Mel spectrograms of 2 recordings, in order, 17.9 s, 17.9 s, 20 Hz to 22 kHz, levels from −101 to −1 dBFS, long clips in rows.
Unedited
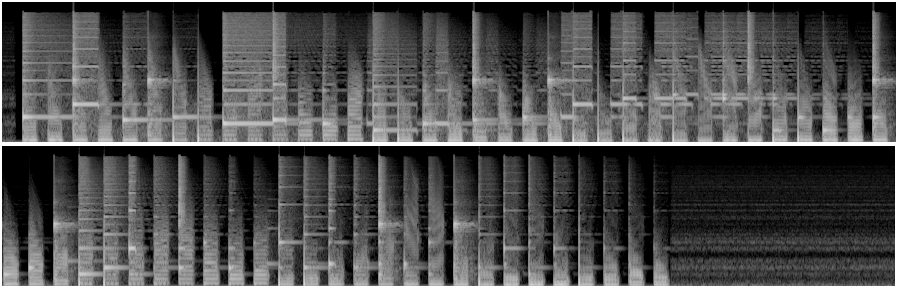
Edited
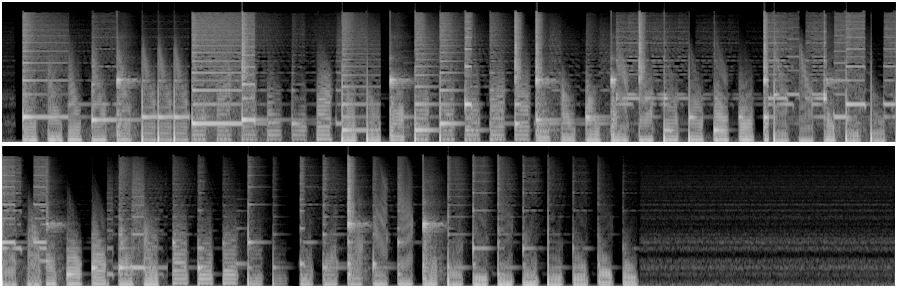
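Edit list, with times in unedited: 0.67–0.98 cut
1.71 stutter in place 0.16 s, 3 plays
2.91–3.52 dip -10 dB, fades 0.24 s
4.1–4.7 swap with 9.37–10.91
5.52–6.66 swap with 7.24–8.76
11.48–12.24 studio fade out

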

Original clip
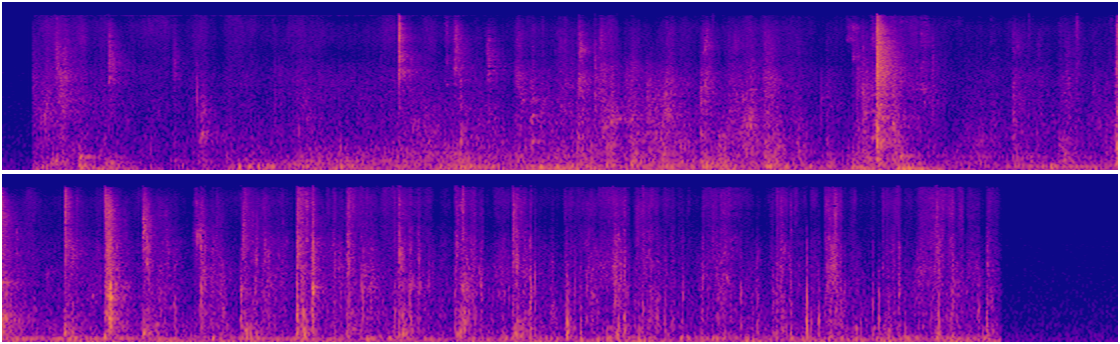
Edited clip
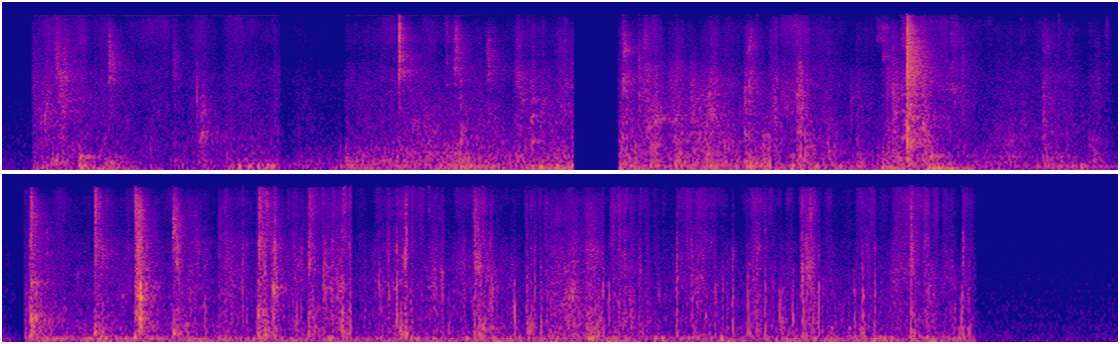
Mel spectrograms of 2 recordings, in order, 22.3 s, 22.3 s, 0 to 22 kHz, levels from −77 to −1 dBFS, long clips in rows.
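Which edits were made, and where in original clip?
2.78–3.43 gain -10 dB
5.72 insert silence 0.44 s
7.25–7.77 swap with 17.02–17.4
10.31–11.08 fade out
13.02–13.71 cut
14.85–15.89 reverse

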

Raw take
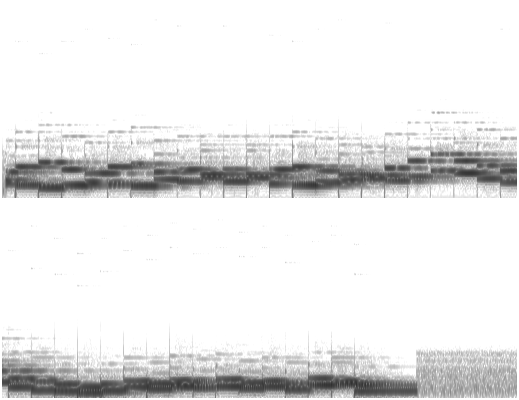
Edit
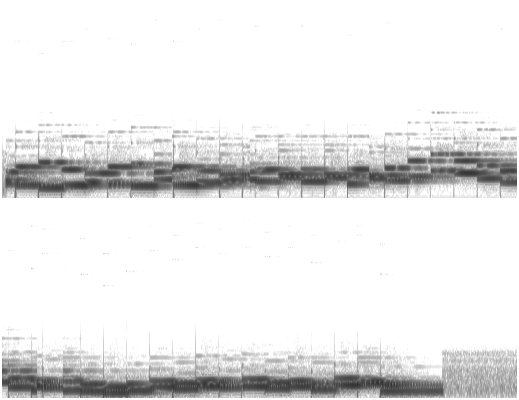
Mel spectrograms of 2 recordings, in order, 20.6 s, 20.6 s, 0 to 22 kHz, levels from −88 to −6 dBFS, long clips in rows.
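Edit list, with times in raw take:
5.77–7.33 move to 3.39
14–14.52 copy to 10.99

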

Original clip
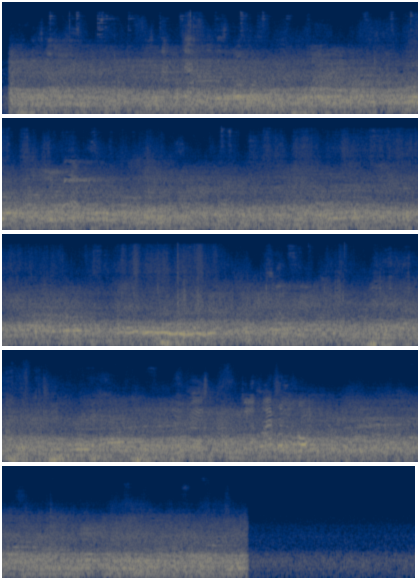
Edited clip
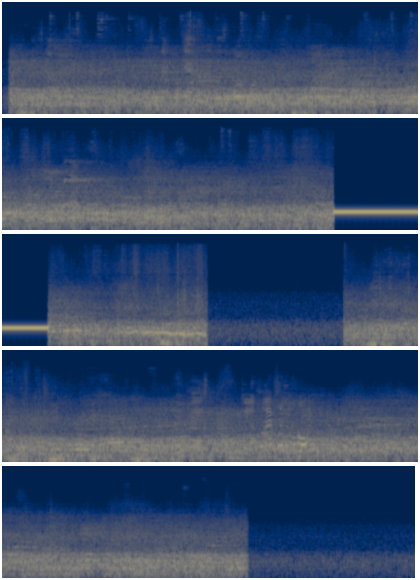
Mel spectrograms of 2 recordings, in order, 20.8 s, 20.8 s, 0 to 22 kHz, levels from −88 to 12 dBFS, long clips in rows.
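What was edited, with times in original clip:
7.47–8.78 bleep 542 Hz -16 dBFS
10.37–11.73 room tone

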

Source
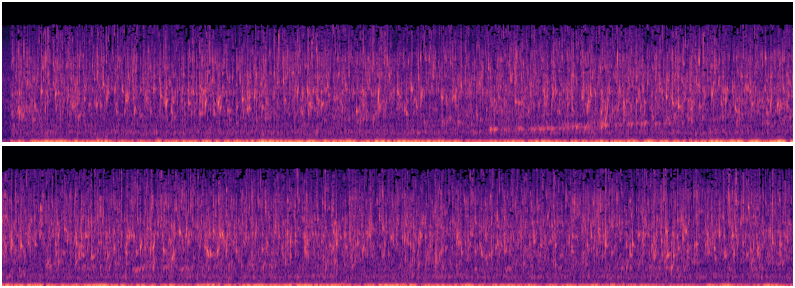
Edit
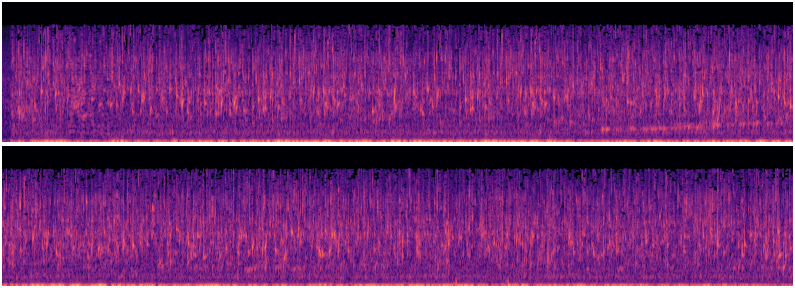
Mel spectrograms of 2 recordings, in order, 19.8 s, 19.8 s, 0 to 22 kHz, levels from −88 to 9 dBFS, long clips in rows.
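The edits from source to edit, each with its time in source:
0.84–1.24 stretch 1.5×
2.86–4.06 copy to 5.45
14.17–14.82 reverse

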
